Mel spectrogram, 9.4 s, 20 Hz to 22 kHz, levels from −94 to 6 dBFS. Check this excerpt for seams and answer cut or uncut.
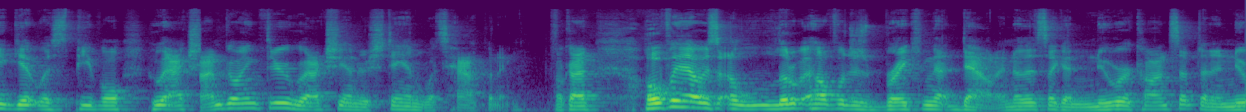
cut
